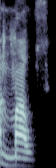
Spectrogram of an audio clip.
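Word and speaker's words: Maus: ये रहा माउस, माउस।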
